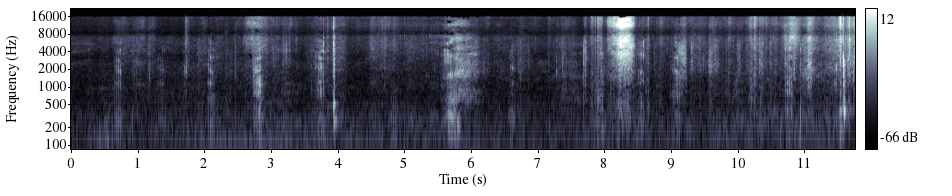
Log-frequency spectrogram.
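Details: Pigs on a farm in Assam, India, giving scattered low grunts and snorts over a steady low rumble, with brief broadband bursts of clatter and rustling.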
